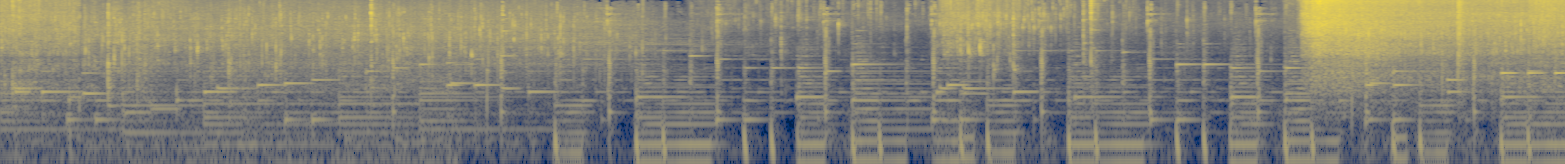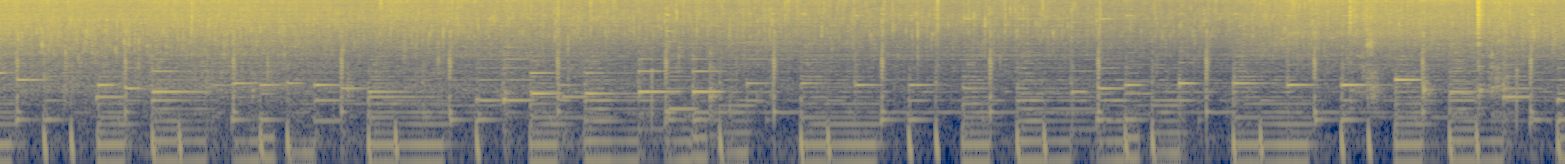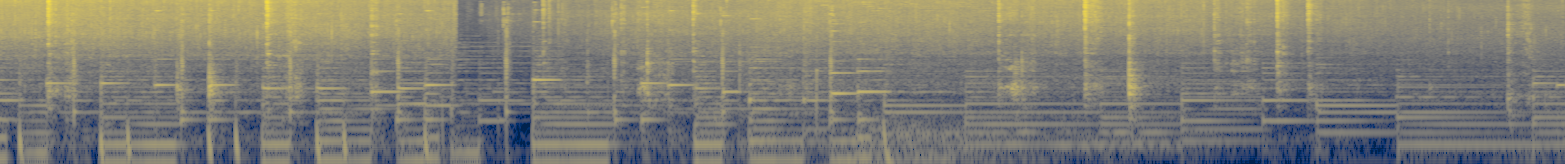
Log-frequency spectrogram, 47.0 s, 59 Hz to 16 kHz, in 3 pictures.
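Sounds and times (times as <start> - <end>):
onions sizzling in hot oil: 0.0 - 12.0, 12.8 - 35.9, 36.6 - 46.9
background music: 0.0 - 46.9
spatula scraping pan: 37.5 - 39.6, 41.2 - 42.8, 43.4 - 44.6.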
